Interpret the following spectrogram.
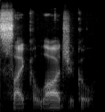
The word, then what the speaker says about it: psychological: least comes from Greek, and in English you do not pronounce P before S like this. It's psyche and psychological.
